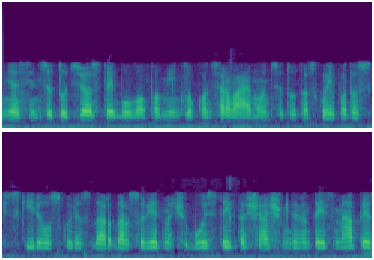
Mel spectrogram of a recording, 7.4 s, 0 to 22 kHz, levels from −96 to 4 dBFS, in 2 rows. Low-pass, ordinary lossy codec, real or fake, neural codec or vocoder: 7.2 kHz; MP3, 24 kbps; real; none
